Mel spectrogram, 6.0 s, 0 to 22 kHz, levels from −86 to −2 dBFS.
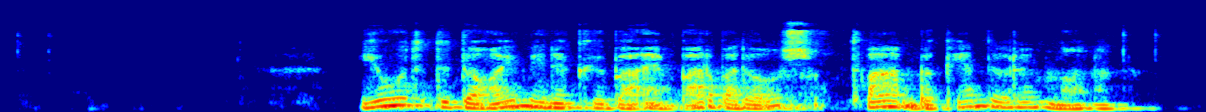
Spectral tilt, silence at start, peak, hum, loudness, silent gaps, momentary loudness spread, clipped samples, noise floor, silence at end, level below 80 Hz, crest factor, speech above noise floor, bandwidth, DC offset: -6.5 dB/octave; 1.8 s; -4 dBFS; none; -21 LUFS; none; 8 LU; under 0.1%; -83 dBFS; 0.3 s; -66 dBFS; 18 dB; 63 dB; 9.8 kHz; under 0.1%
